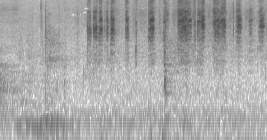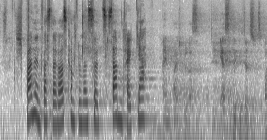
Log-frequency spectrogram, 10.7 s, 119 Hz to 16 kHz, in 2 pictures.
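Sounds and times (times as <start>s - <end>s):
pen or pencil writing by hand on paper: 1.7s - 5.8s
speech: 5.9s - 10.6s.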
